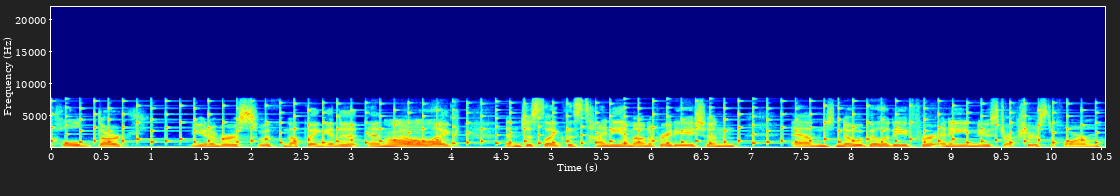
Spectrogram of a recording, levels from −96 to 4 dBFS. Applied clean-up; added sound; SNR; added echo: none; Ringtone; 3 dB; none.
